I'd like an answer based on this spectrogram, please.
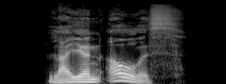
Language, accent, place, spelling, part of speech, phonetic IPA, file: German, Germany, Berlin, leihen aus, verb, [ˌlaɪ̯ən ˈaʊ̯s], De-leihen aus.ogg
- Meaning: inflection of ausleihen: 1. first/third-person plural present 2. first/third-person plural subjunctive I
